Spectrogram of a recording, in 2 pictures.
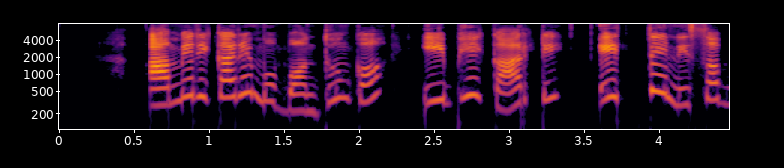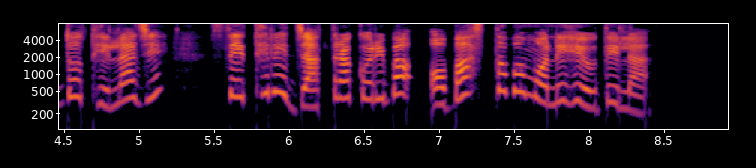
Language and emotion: Odia, happy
